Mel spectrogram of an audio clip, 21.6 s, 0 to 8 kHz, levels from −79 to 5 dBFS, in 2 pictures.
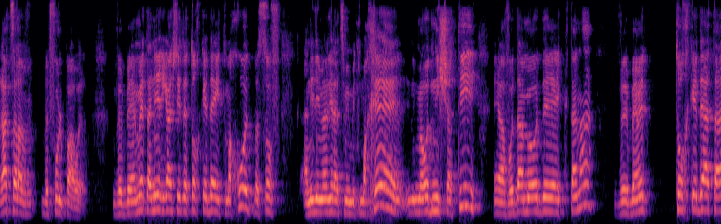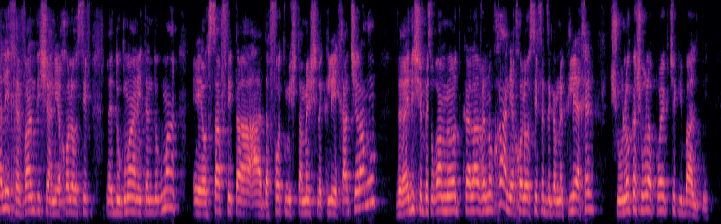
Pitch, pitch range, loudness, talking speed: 180 Hz, 165-195 Hz, -22 LUFS, 165 wpm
